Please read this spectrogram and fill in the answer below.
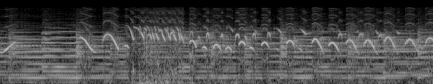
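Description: Tamil film song instrumental interlude: a held chord under a quick run of high, bird-like chirping glides that rise and fall, several a second.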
